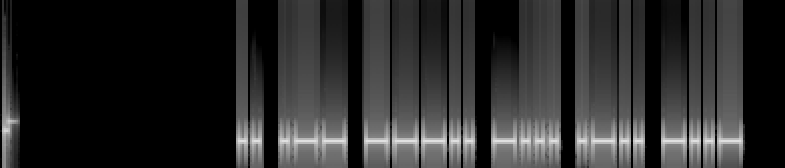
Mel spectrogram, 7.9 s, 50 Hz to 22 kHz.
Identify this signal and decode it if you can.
Morse code, heard as a keyed tone, about 17 wpm, 700 Hz. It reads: IW8BLX
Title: DXCC-100 Call Signs - 6 Characters - Repeated 3x - 17wpm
